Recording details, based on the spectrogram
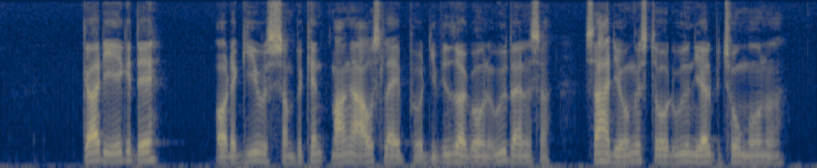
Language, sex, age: Danish, male, 23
